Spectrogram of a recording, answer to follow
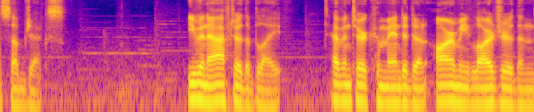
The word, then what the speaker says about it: Tevinter: Tevinter. That sounds better to me. Yeah, I'm putting the emphasis on the second syllable.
